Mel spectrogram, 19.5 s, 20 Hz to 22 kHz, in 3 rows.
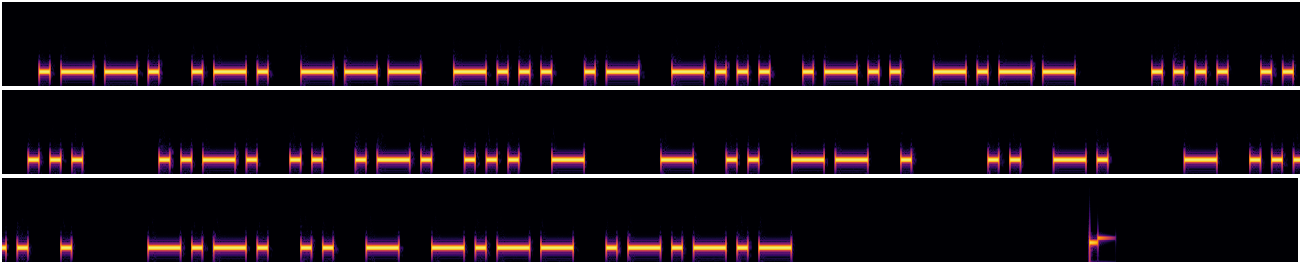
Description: Morse code, heard as a keyed tone, about 22 wpm, 700 Hz. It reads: PROBABLY HIS FIRST TIME IN THE CITY.
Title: Sentences from Top 1000 Words - Review Part 4 - 22wpm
